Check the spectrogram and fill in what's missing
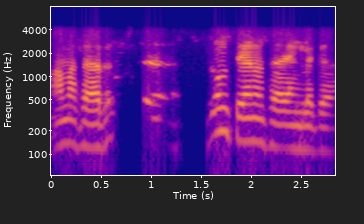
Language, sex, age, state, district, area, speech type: Tamil, male, 18-30, Tamil Nadu, Tiruchirappalli, rural, conversation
